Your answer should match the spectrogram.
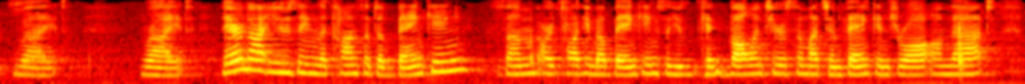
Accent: Boston, Massachusetts, United States; I'm from Boston, Beacon Hill, which is a very wealthy community in Boston.

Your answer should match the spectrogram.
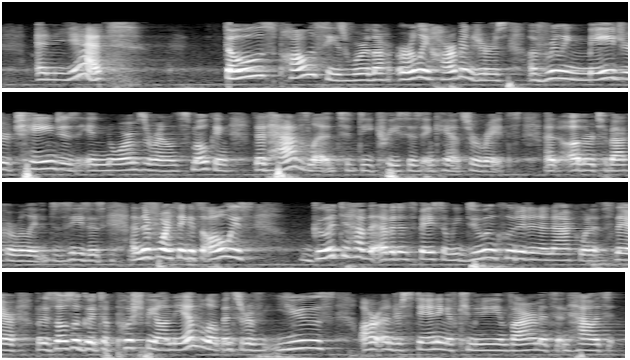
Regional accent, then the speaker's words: San Francisco, California, United States; I am a city kid. I grew up in San Francisco.

